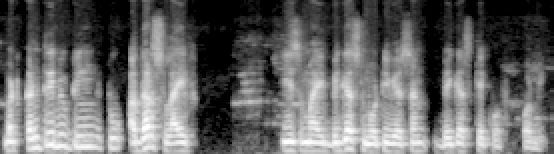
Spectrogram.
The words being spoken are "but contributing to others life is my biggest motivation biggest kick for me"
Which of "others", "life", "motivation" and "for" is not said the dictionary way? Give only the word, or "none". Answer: others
